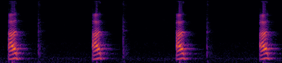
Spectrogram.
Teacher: ता को भी आपने सख्ती से अदा नहीं करना है, बिल्कुल आपने इसको नरमी से और एयर फ्लो को पास करना है।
